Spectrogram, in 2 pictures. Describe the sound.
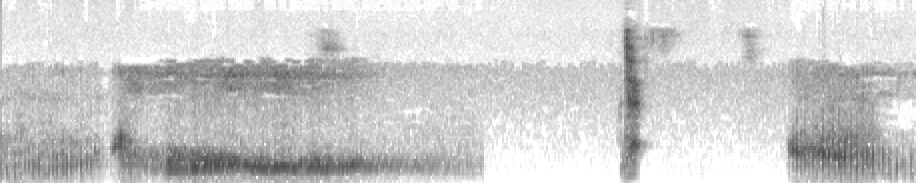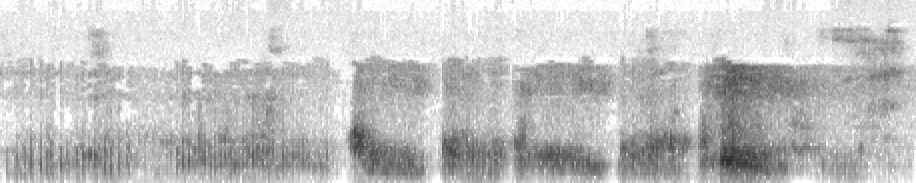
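A man growls like an animal in long, rough, low bursts, pausing briefly, then delivering a series of choppy snarling growls that grow louder toward the end.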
